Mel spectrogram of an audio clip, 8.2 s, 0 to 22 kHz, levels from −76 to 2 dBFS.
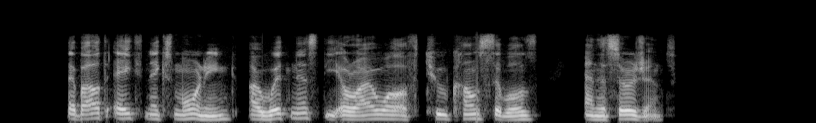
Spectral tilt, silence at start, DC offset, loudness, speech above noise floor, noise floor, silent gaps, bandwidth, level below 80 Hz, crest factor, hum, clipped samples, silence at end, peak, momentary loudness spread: -4.5 dB/octave; 0.7 s; under 0.1%; -16 LUFS; 73 dB; -88 dBFS; none; 7.4 kHz; -56 dBFS; 16 dB; none; under 0.1%; 1.4 s; 0 dBFS; 8 LU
